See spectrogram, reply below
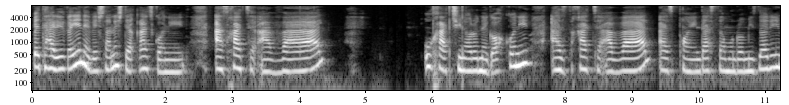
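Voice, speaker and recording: A woman teaching an alphabet lesson to children, gently and encouragingly, stretching out example words slowly and clearly. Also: mid-range voice. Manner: slow, drawn-out, clearly enunciated example words.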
